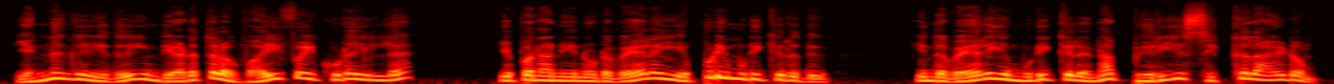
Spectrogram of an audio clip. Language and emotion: Tamil, fearful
